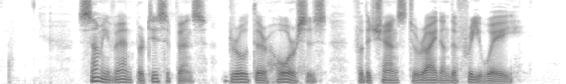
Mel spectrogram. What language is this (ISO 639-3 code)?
eng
